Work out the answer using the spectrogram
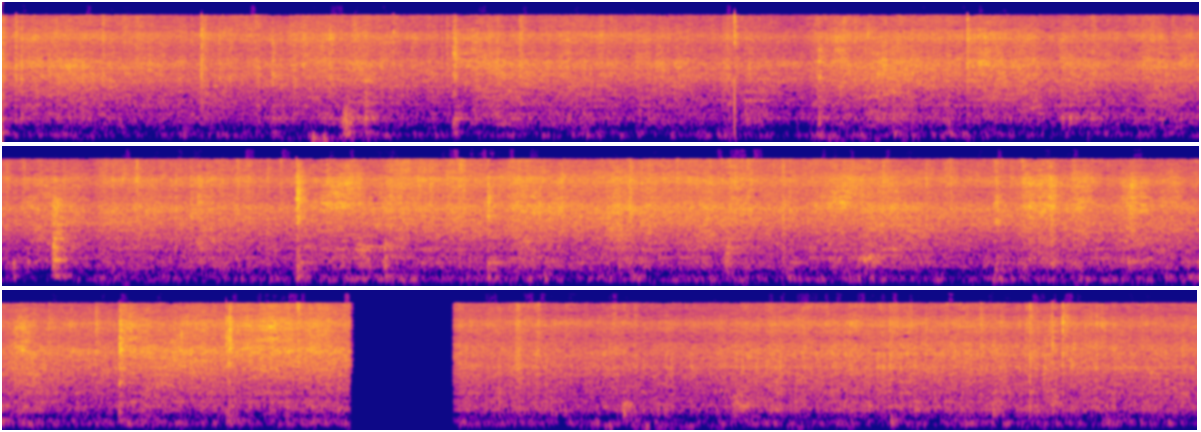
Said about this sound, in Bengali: রসুনটাও ভালো করে নেড়ে চেড়ে ভেজে নিতে হবে।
